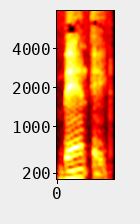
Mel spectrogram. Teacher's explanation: D と T の後の母音は切ってください。バンエイドです。だからバンエイぐらいしか聞こえないかもしれません。バ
